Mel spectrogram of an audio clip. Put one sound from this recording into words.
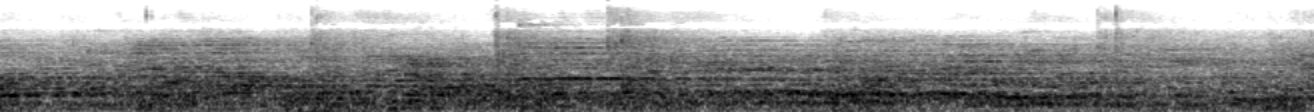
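The sound echoes around a large hall.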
